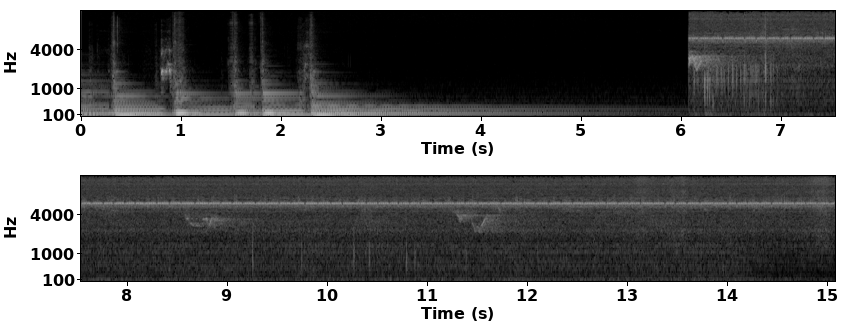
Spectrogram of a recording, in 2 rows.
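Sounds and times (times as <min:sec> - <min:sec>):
bird chirps: 0:06.1 - 0:07.1, 0:08.5 - 0:09.2, 0:11.2 - 0:12.0
insects droning: 0:06.1 - 0:15.0.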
